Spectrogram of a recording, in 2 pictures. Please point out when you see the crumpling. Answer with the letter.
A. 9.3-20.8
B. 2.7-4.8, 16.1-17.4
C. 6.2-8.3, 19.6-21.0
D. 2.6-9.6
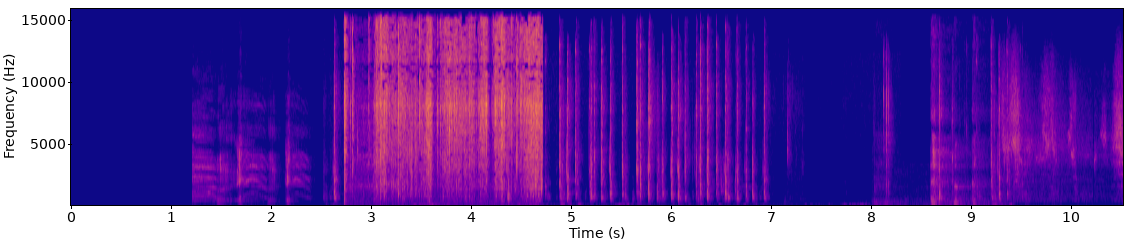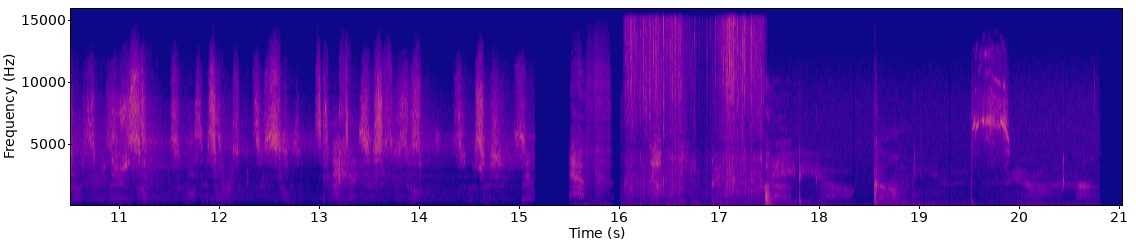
B.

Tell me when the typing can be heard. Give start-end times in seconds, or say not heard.
2.6-9.6.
